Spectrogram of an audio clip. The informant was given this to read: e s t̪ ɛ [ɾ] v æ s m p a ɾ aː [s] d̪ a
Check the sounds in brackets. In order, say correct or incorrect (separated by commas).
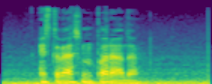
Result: incorrect, incorrect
